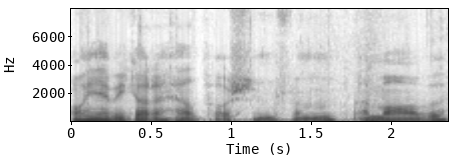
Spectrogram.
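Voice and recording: A man speaks at a fairly low pitch with little pitch movement. His tone is dark and mellow.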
